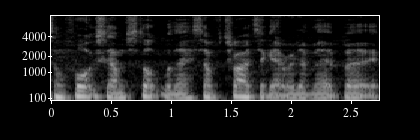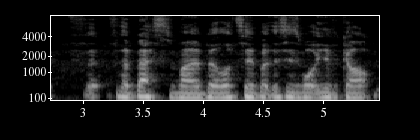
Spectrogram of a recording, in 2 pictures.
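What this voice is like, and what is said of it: Northern Lancashire accent. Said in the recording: “a bona fide Lancastrian who doesn't just have a Northern accent”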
